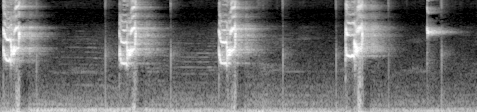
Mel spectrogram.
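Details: Lovebird kept for its long ngekek chatter, which is used to spur rival lovebirds to call. Harsh, high squawks come in short bursts about once a second, with a faint thin note at the end.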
